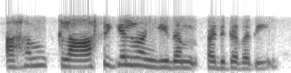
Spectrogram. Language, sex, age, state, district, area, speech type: Sanskrit, female, 18-30, Kerala, Kollam, urban, conversation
